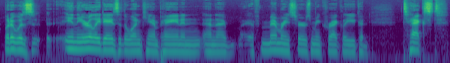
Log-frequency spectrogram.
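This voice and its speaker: A man's voice: mid-range voice, fairly even intonation, brisk, clear, resonant tone. A middle-aged man in a casual podcast chat, talkative and opinionated. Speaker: podcast speaker.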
